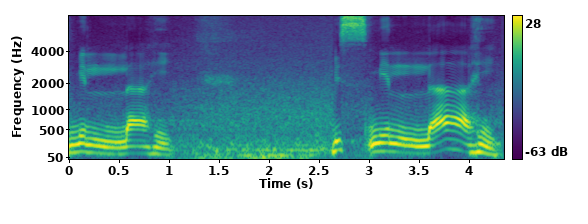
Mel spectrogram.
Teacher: Bismillahi. Ini ada kalimat lamul jalalah atau Allah diawali dengan mim kasrah. Mi, maka dibaca tipis.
